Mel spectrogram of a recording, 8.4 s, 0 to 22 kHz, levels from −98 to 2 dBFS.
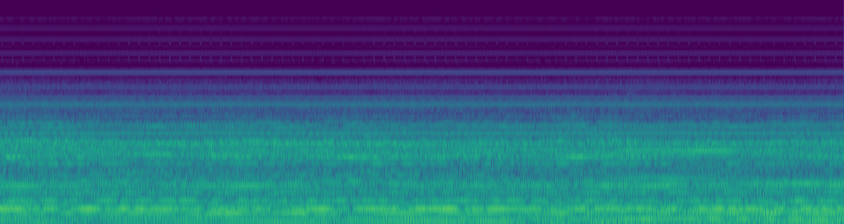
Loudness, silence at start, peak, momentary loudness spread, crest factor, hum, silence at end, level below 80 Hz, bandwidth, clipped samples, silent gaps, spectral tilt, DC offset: -30 LUFS; 0 s; -16 dBFS; 2 LU; 14 dB; none; 0 s; -42 dBFS; 6.2 kHz; under 0.1%; none; -8 dB/octave; under 0.1%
